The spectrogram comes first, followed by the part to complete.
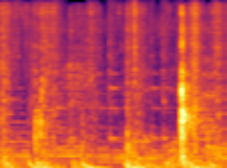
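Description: A hand mixing and squeezing dough in a stainless steel bowl: soft rubbing with a few light knocks against the metal bowl, the sharpest close to the end.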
